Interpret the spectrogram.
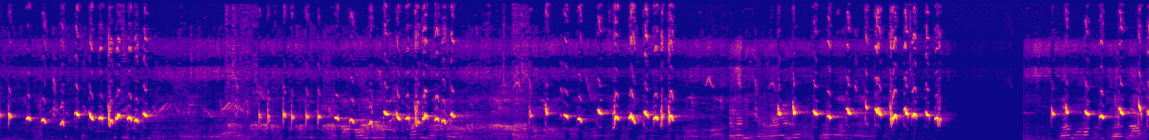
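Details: Blue-winged leafbird in a chattering, melodious training recording for bulbuls and other birds: runs of bright descending chirps repeated rapidly in bursts, over a murmur of low background noise, with a short silent gap near the end.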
